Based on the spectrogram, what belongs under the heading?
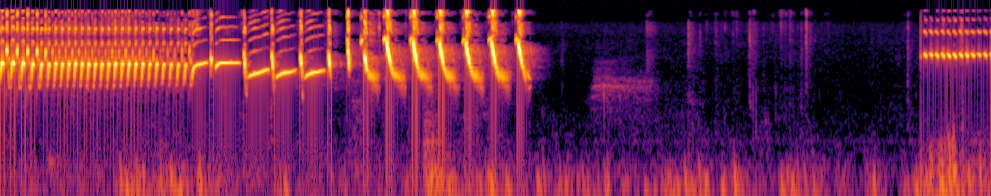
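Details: Canary song opening with a fast buzzy trill, then short whistled notes and a run of loud, falling sweeps, followed by a quiet pause and another bright trill at the close.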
